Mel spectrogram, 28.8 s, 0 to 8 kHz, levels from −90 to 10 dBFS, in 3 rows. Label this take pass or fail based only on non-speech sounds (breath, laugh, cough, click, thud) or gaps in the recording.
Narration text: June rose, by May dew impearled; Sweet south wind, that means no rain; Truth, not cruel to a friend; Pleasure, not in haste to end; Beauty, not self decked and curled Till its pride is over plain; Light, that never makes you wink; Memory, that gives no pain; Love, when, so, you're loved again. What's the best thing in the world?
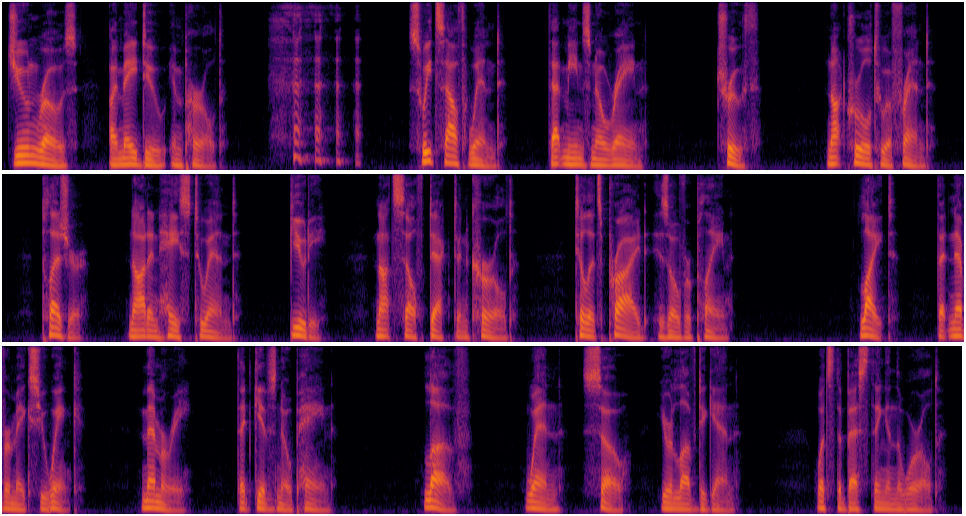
fail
